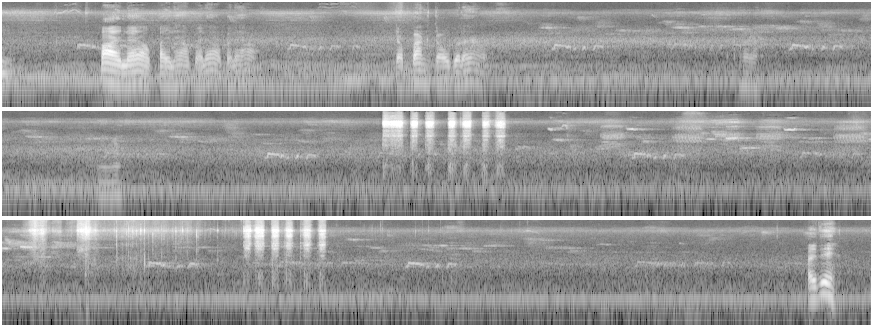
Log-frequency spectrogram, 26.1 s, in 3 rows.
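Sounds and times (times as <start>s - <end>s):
bird singing sharp high notes: 12.5s - 13.8s, 14.9s - 22.2s
soft short bird chirps: 12.5s - 13.8s, 17.1s - 22.2s.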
